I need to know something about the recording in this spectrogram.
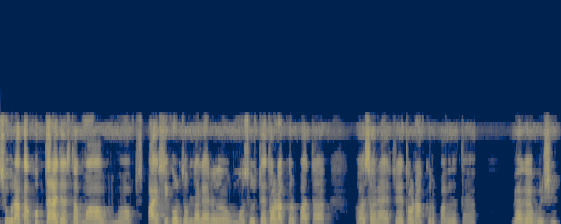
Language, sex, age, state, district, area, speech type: Goan Konkani, female, 45-60, Goa, Salcete, urban, spontaneous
